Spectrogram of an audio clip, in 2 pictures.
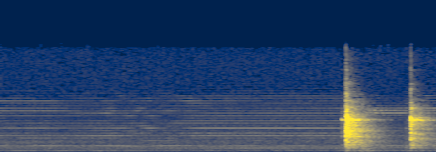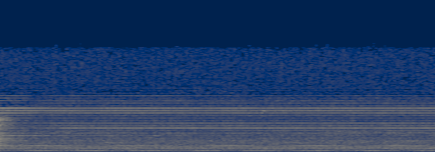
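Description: Hydraulic tube bender running steadily as it draws square steel tubing around the die, its pump giving a steady hum. Two sharp metallic bangs ring out about four and five seconds in, under load.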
